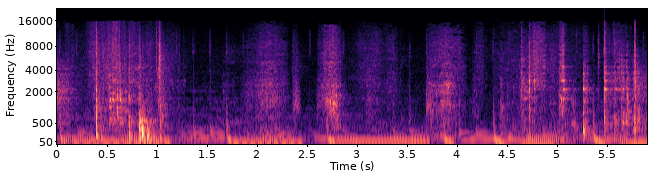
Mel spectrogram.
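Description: A pencil scratching cut lines along a wooden straightedge on a sheet of gypsum drywall, with the board rubbing and scraping over the drywall's paper face as it is slid into place, in several short strokes. Background music with a steady bass plays underneath.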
